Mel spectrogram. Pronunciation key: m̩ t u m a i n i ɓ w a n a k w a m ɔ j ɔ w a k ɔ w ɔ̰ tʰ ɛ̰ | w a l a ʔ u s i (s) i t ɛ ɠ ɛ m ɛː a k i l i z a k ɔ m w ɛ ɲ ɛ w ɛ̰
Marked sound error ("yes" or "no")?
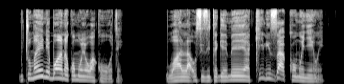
yes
